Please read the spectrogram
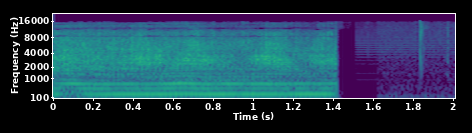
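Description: Midget race car engine running at a steady, held pitch on a dirt oval, cutting off abruptly about a second and a half in, followed by silence.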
